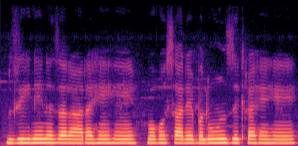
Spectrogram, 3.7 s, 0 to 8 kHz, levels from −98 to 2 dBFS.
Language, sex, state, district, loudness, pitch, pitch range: Hindi, female, Madhya Pradesh, Bhopal, -14 LUFS, 200 Hz, 195-205 Hz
